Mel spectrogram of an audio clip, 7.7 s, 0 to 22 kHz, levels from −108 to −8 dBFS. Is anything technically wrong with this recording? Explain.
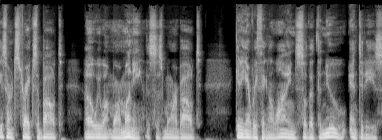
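No, no technical faults detected.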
